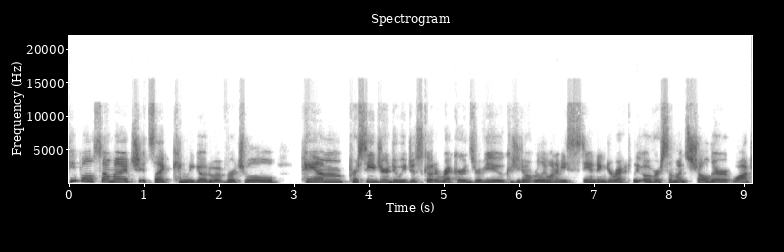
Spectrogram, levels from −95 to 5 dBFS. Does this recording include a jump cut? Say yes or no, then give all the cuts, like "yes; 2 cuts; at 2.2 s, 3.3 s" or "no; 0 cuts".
no; 0 cuts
